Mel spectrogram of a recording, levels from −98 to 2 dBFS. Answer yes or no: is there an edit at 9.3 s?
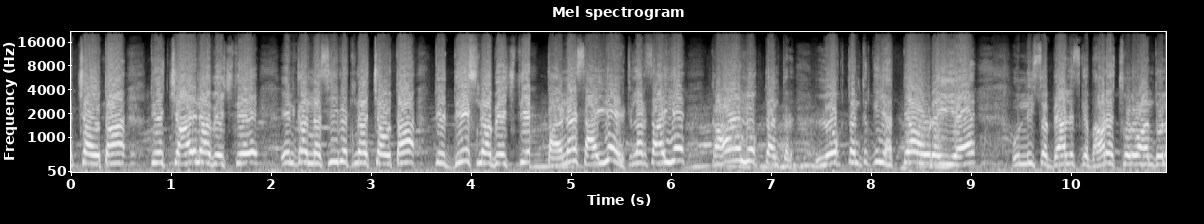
yes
